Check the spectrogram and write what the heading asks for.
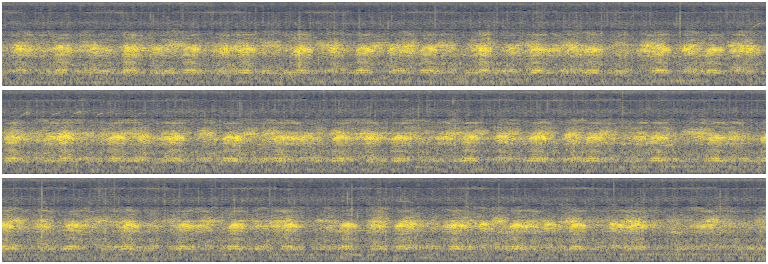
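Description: Dense chorus of many frogs calling at once, a continuous rapid chatter that holds steady without a break.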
